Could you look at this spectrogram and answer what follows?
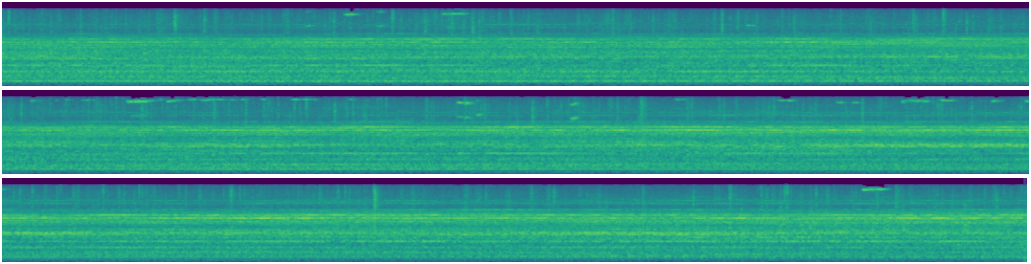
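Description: O scale model freight train rolling past, a steady, even running sound of its metal wheels on the track.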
